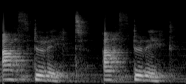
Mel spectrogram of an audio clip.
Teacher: with the stronger Birmingham accents, when you have an R with a vowel sound after it, it'll slightly tap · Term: linking R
